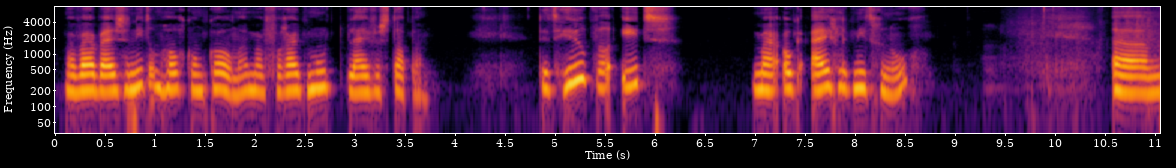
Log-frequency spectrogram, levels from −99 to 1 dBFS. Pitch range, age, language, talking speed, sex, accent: 185-220 Hz, 20-39, Dutch, 120 wpm, female, Dutch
